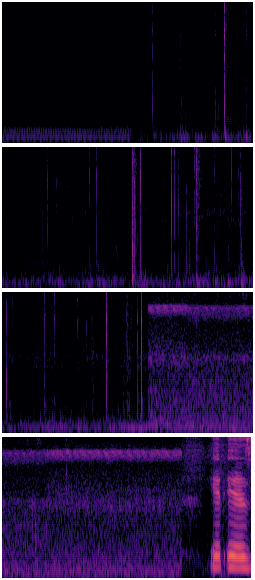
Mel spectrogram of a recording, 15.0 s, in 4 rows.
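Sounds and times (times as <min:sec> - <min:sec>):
campfire crackling and popping: 0:02.6 - 0:14.0.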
